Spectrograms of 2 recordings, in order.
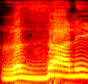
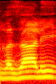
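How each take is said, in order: First: The middle z sound is doubled and pressed. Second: The middle z sound is short and light. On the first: He is one who spins yarn for weaving. "கஸ்ஸாலி என்று நீங்கள் அழுத்தி படித்தால்" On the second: He comes from the village of Ghazala. "அழுத்தாமல் கசாலி என்று படித்தால்"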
